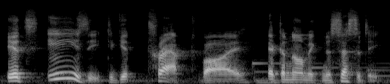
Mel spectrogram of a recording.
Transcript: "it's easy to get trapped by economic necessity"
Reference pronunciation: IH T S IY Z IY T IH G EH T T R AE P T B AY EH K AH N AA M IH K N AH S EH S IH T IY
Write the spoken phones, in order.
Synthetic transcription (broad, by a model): IH T S IY Z IY T IH G EH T T R AE P T B AY EH K AH N AA M IH K N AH S EH S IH T IY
